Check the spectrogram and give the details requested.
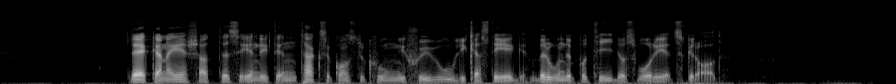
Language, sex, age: Swedish, male, 64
